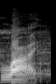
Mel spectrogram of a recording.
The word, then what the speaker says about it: Lai: And I double checked with the people from Timberlake, and they said Cameron's last name is correct pronunciation is Lai.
